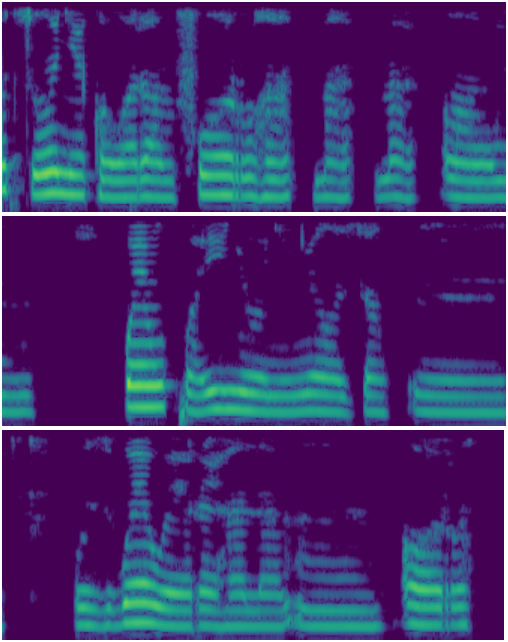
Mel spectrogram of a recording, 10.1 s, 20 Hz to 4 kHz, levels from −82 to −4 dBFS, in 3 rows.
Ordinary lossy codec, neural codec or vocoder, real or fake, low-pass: none; none; real; 3.6 kHz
